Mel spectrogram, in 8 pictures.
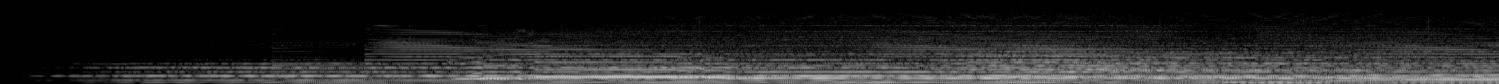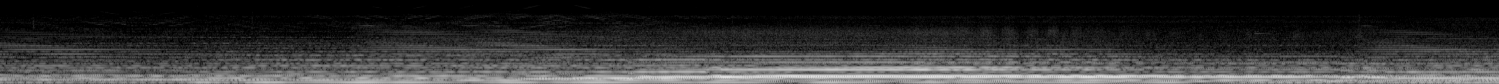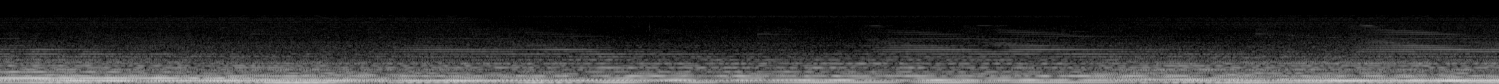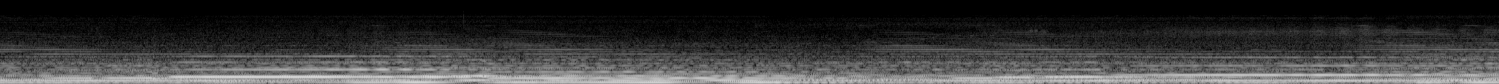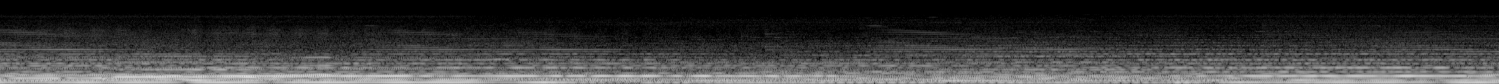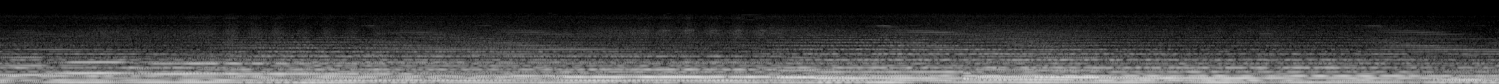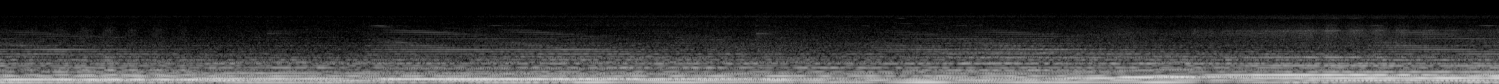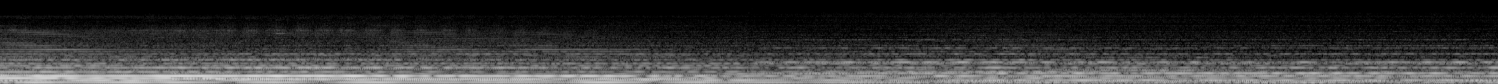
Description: Нью эйдж Медитативная музыка New age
